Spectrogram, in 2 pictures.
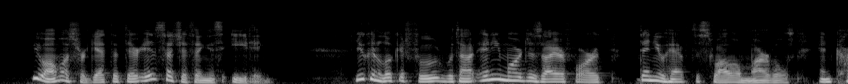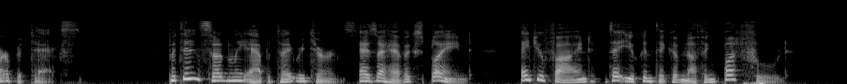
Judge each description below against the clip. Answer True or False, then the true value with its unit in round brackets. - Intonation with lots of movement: True (8.5 semitones)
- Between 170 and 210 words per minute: True (180 wpm)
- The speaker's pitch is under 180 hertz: True (135 Hz)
